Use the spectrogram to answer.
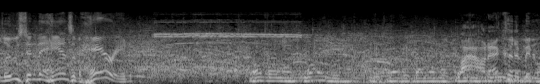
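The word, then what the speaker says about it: Herrod: It's spelled H-E-R-R-O-D, so it looks like. And I know the PA announcer says. And he was telling me when I was going over pronunciations, yeah, I call him. But last week someone called him Herod, and he's like, yeah, that's my name. He's never corrected coach. So it is Herod.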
